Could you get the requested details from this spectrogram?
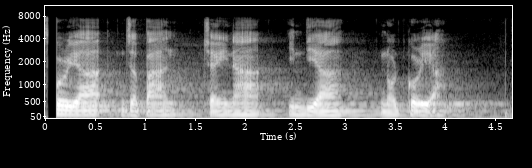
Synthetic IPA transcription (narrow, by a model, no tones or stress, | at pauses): skoɾijad͡zapant͡ʃajnaind̪ijanɔɾt̪̚ʰkoɾija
